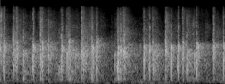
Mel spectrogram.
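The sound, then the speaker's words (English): A round of applause from a group of fans: dense, overlapping hand claps at a steady, fairly loud level, with small swells throughout. “Round of applause.”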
